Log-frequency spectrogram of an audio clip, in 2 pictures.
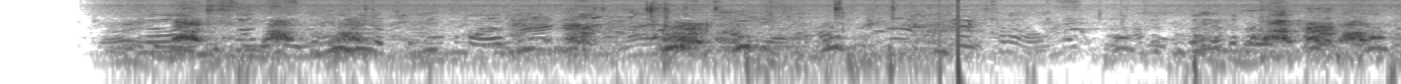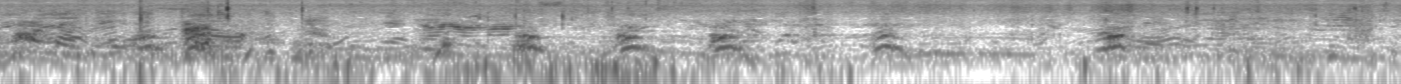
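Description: Small dog barking repeatedly in short, quick barks, with people talking in the background.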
